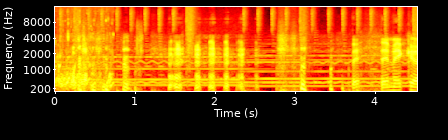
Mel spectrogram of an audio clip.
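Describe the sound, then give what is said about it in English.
A voice imitates a water cooler glugging: a quick run of gurgling, bubbly vocal pulses, moderately loud, with a burst of breathy sound at the start. “add in the water cooler sound. That's their sound of acknowledgement.”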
